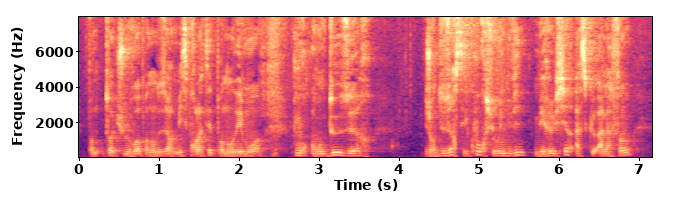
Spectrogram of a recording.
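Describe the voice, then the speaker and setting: A man speaks at a fairly quick pace, with a medium pitch and ordinary pitch variation. There is noticeable background noise. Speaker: calisthenics athlete. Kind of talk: casual chat.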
